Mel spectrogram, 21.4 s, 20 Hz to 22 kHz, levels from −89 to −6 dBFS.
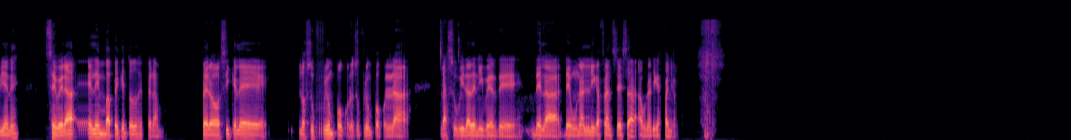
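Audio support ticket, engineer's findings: Repeated buffer stutter at 1.6 to 1.76 s, then 6.4, 7.76 and 11.72 s. Same segment replays with hard joins: four extra times first, twice after. Repeat length fits a 40 ms buffer. Playback underrun likely. Speech resumes without apparent loss.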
